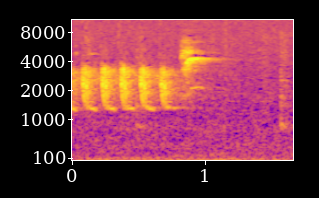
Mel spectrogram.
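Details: Common nightingale song: a brief phrase of five rapid buzzy notes followed by a higher whistled slur, faint against a quiet rural background.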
